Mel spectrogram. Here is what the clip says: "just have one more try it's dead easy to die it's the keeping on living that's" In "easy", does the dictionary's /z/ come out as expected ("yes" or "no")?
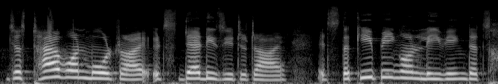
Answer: yes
